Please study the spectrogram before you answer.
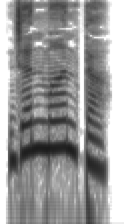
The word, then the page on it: ಜನ್ಮಾಂಧೆ: janmāndhe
